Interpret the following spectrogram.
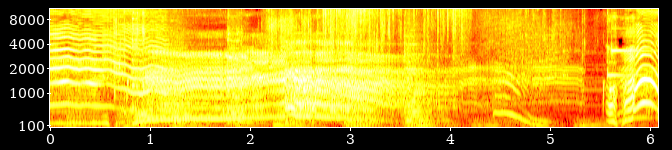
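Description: Cartoon character voice straining with drawn-out grunts and groans, the effort of trying to twist open a stuck jar lid, over background music. A quick rising sound comes near the end.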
